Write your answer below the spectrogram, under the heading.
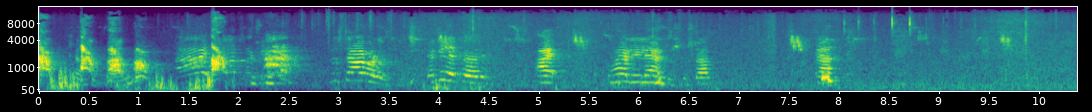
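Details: Bichon Frisé puppies from the V litter, crying in high, wavering, harmonic whines and yelps. Several overlap in quick bursts at first, then single cries come roughly once a second before fading into quiet.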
